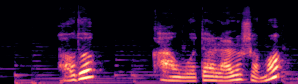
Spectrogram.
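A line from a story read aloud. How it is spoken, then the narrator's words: Hushed voice. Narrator (Chinese): 多多也压低声音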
